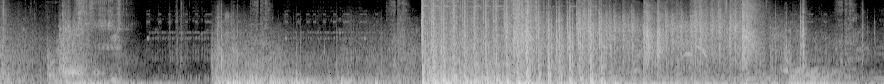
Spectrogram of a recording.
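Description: Bursts of video-game gunfire from the player's own weapon, loud and close, with rapid repeated shots growing denser and heavier partway through and continuing to the end, with no talk over it.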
